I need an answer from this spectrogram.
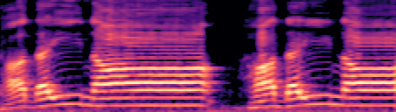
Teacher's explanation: یہ الف مدہ ہے, اس کو ایک الف دو حرکات کے برابر ہم لمبا بھی کریں گے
